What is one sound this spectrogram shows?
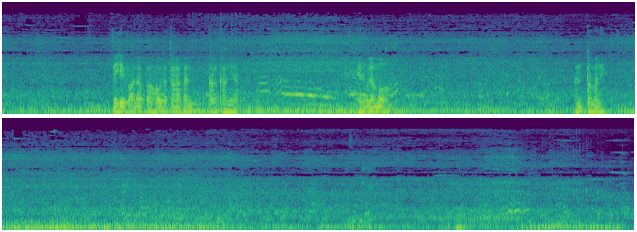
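Car and motorbike engines hum in slow traffic.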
